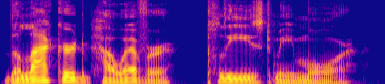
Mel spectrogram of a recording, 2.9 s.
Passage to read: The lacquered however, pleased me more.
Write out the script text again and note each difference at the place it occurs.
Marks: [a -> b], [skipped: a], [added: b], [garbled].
The lacquered however, pleased me more.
